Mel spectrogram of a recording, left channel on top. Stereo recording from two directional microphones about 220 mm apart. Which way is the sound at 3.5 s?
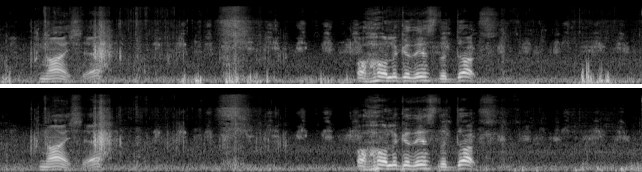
Centre (ahead or behind).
